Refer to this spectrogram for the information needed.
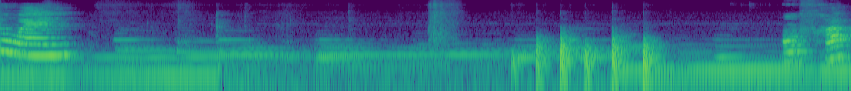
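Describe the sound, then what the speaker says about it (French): Several sharp knocks on a door in a quick cluster, set amid soft music and a gentle voice in a children's Christmas story scene. "On frappe à la porte."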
